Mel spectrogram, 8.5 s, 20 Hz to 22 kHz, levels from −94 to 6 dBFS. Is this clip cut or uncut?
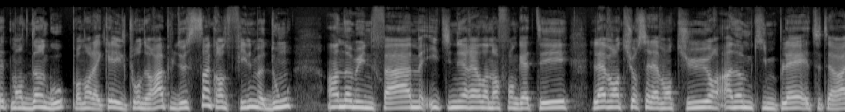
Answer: uncut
